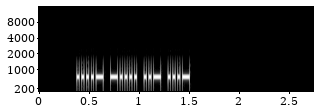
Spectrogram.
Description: Morse code, heard as a keyed tone, about 50 wpm, 700 Hz. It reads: 46UV
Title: All Cut Numbers - 4-Digit 50wpm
